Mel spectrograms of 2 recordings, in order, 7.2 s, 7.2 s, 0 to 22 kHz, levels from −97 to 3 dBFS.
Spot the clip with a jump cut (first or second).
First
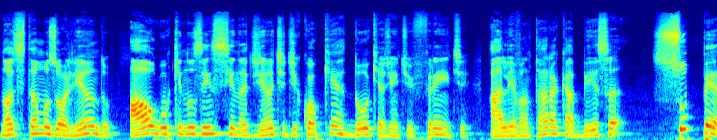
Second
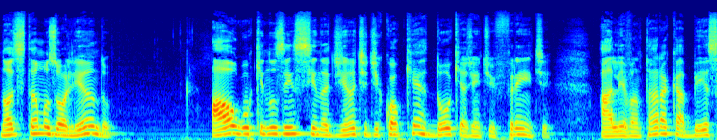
first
